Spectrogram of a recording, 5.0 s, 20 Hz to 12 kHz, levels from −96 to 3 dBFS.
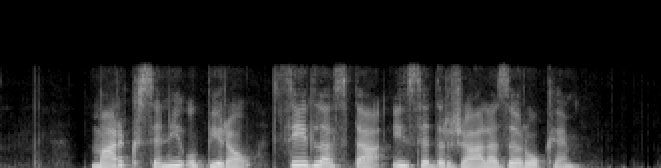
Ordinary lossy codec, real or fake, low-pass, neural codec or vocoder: none; fake; 7.2 kHz; codec, 16 kHz, 4.8 kbps, FACodec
